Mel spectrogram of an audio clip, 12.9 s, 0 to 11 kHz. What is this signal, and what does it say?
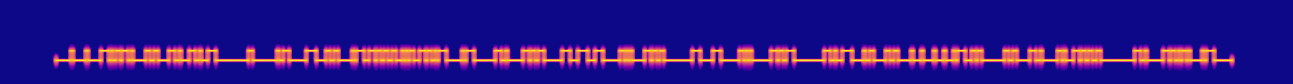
RTTY (50 baud, 450 Hz shift), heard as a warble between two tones, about 1170 Hz centre. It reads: INNOVATIE IS EEN MOTOR VOOR ONTWIKKELING IN DE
